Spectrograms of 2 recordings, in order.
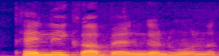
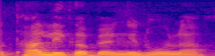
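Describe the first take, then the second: First: थैली said with ai as thaili; थैली read out quickly before the correction; misread first. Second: थाली said with a long aa as thaali; थाली restated softer as the correction; corrected reading. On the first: Teacher misreads the option as थैली while reading aloud. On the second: Teacher corrects herself, saying थाली clearly. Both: Real, not acted.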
